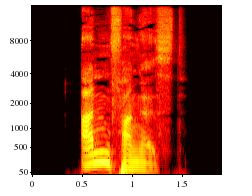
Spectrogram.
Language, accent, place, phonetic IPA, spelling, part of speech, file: German, Germany, Berlin, [ˈanˌfaŋəst], anfangest, verb, De-anfangest.ogg
- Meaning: second-person singular dependent subjunctive I of anfangen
